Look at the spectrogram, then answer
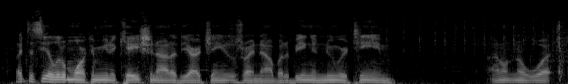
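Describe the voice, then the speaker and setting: A man with a Boston accent talks at a very fast pace in a very deep, low voice. His intonation stays fairly even. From Boston, US Northeast. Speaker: paintball commentator. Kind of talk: live commentary.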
